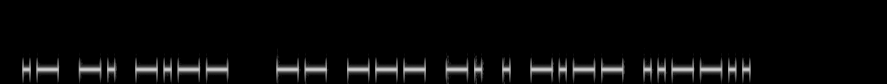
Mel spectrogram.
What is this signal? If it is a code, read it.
Morse code, heard as a keyed tone, about 17 wpm, 700 Hz. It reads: ANY MONEY?
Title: Sentences from Top 400 Words and Abbreviations 17wpm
